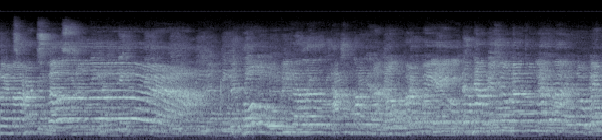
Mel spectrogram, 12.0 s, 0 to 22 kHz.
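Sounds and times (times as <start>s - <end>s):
men singing a cappella harmony: 0.0s - 12.0s.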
